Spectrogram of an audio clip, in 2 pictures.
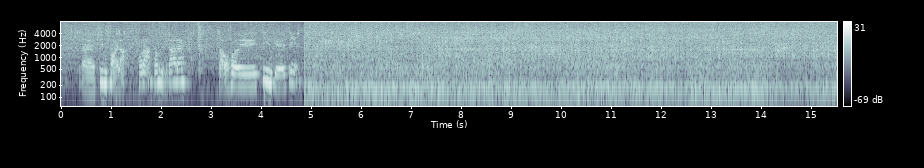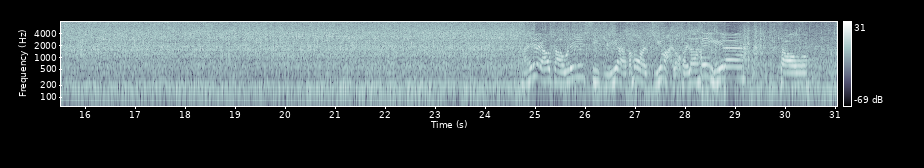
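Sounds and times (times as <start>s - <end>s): fish sizzling in a frying pan: 0.0s - 31.0s.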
